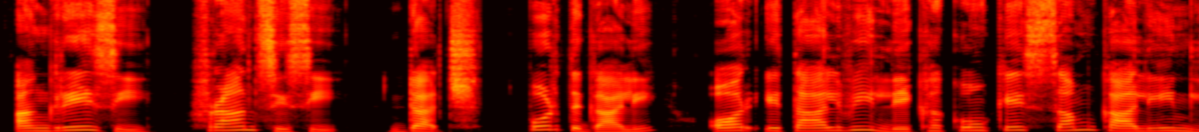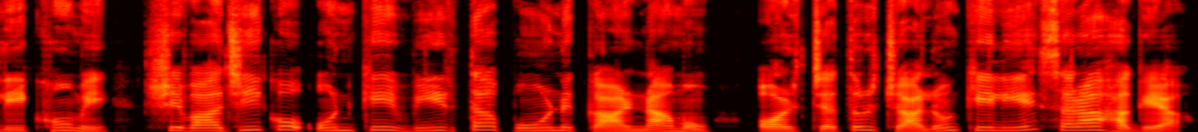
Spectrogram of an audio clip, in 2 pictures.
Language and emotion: Hindi, neutral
